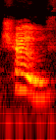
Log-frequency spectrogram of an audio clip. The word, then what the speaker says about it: chose: It makes the vowel it makes the other, like if we have a vowel, like we have chose, our E is silent, right? So what does it do to that O? It makes the O say what? Oh. It makes it say its name.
